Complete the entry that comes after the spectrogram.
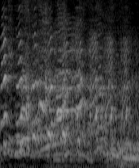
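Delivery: high voiceless burst of laughter; a gasping, airless laugh; breathless laugh. Real, not acted. Scene: telling the museum surprise to listeners, breathless laugh. Amazed at seeing old schoolmate.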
